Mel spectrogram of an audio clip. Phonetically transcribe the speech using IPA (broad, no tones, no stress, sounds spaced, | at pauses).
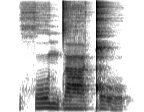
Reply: x o n d aː ǃ o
